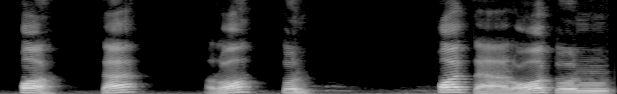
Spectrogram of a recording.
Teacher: قاف موٹا قا تا باریک اور را پر را موٹی اور تا باریک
